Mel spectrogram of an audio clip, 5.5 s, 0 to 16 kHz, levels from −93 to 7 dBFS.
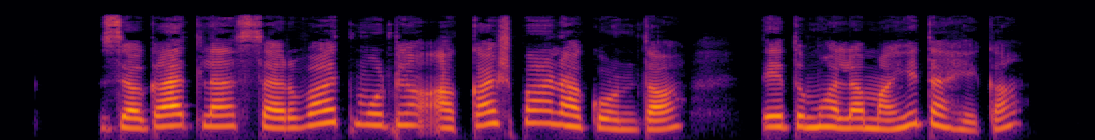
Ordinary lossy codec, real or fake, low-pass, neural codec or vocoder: none; fake; 10.8 kHz; codec, 24 kHz, 0.9 kbps, WavTokenizer, medium speech release version 2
